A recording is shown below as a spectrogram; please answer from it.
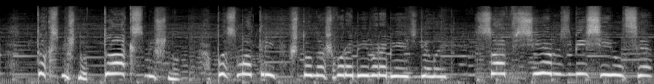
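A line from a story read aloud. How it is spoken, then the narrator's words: Very thin laughing voice. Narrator (Russian): Синичка засмеялась тоненьким-тоненьким голоском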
